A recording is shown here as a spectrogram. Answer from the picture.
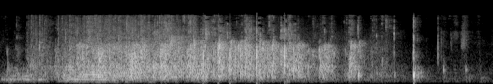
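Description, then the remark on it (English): A crowd applauds steadily for several seconds, a dense wash of many hands clapping, which then thins out and fades, with a single sharp clap near the end. “Nice round of applause.”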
